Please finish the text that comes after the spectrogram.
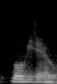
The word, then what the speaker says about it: mortgage: 모기지라고 그럽니다. 주택 저당 대출 이 채권 클레임은 영어로 모기지. 그 T는 묵음이죠.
